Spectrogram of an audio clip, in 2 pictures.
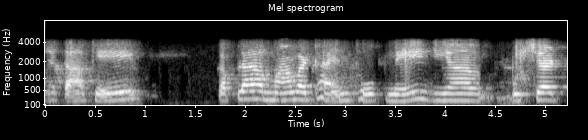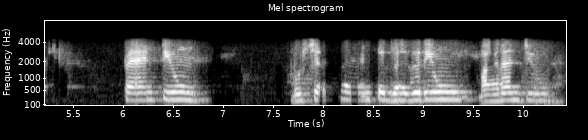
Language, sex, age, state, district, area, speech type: Sindhi, female, 45-60, Uttar Pradesh, Lucknow, urban, conversation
